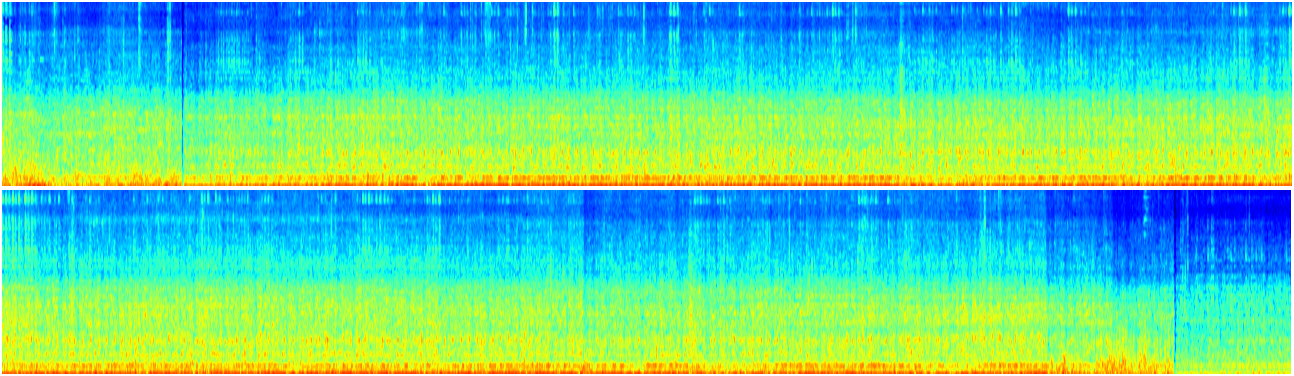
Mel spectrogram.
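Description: Boat motor running at a steady speed, an even low hum that holds throughout, dipping briefly about a second in.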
